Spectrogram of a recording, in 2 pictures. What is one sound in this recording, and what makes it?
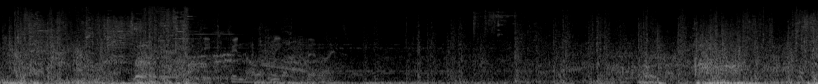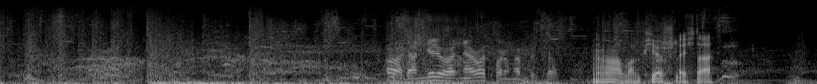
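Swords clash and magic blasts crackle in a fight.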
